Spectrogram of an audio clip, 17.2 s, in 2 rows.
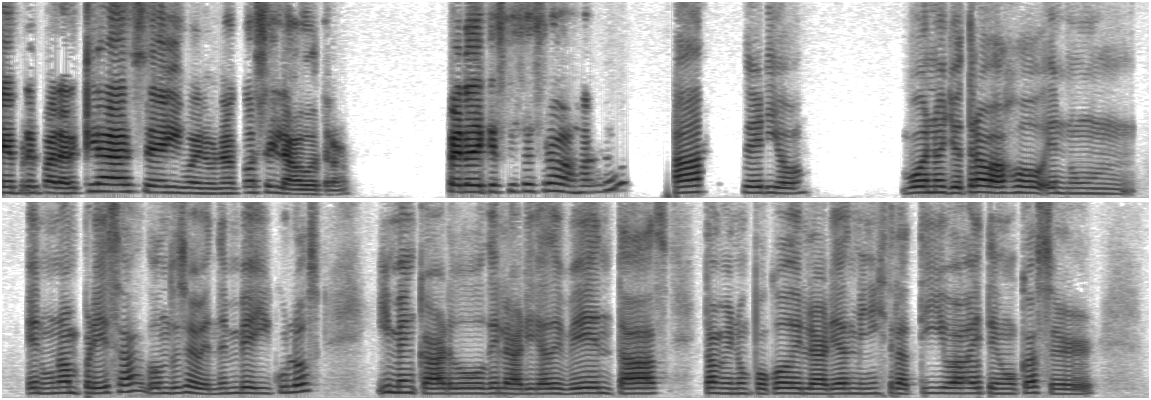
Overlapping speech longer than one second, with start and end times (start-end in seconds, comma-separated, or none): none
